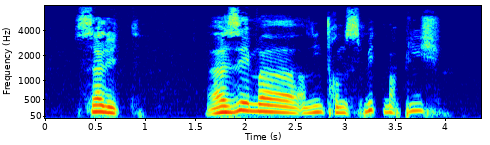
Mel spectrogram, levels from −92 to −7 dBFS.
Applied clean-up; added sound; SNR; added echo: none; none; none; none.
